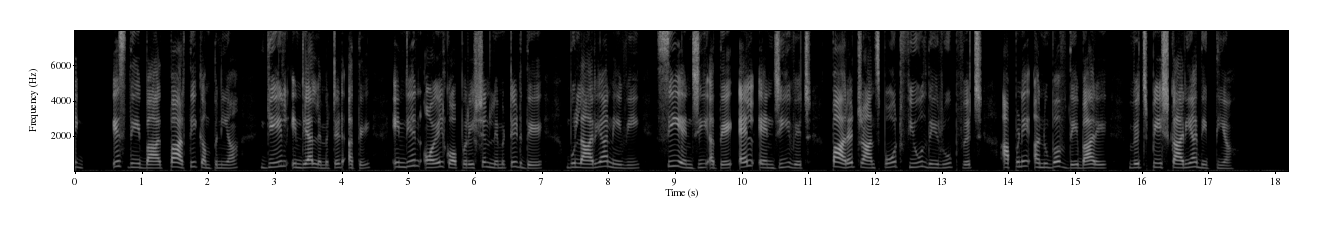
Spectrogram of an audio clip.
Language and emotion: Punjabi, neutral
